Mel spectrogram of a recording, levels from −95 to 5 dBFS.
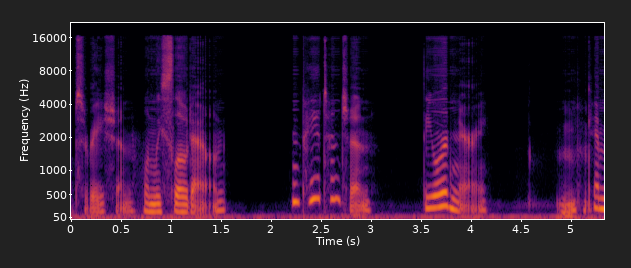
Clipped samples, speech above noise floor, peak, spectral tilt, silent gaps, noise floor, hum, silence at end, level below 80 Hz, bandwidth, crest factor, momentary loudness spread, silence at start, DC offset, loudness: under 0.1%; 21 dB; -16 dBFS; -5.5 dB/octave; none; -53 dBFS; none; 0 s; -48 dBFS; 17 kHz; 18 dB; 16 LU; 0 s; under 0.1%; -33 LUFS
